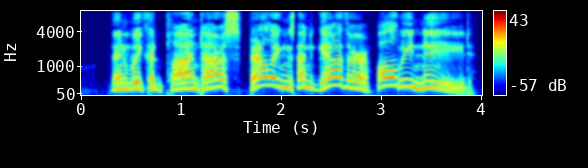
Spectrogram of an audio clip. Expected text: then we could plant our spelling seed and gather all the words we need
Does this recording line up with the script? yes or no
no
